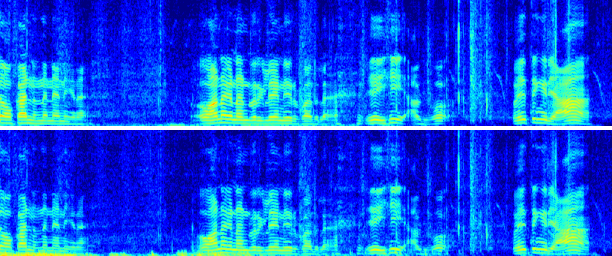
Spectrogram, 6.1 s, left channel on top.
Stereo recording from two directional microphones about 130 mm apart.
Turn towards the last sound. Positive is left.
turn(degrees=20)  # may be behind; listen again after turning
